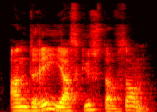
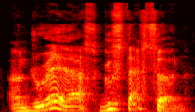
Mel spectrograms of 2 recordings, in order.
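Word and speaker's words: Andreas Gustafsson: Chaos Williams versus Andreas Gustafson or as you Americans say, Andreas Gustafson Sweden represent.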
